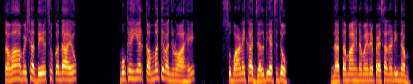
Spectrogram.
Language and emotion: Sindhi, angry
